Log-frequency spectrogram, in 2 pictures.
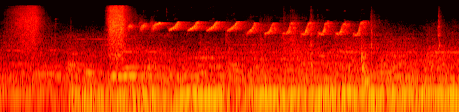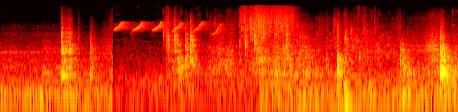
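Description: A small bird trilling, quick runs of short high chirps at about five a second, twice. Around it come sharp metallic knocks from a wrench on the transmission pan, then splashing and dripping as the CVT oil pan comes off and the old fluid pours out.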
